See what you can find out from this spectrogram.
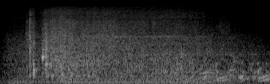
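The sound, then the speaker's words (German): Underwater bubbling from a diver breathing in and out while exploring the sea: a burst of bubbles near the start, then a steady, rushing gurgle that continues without pause. “Mal abgesehen vom Ein- und Ausatmen des Tauchers, von dem Geblubber also, das Menschen produzieren, wenn sie das Meer erkunden, auch ansonsten geht es ganz schön laut zu unter Wasser.”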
